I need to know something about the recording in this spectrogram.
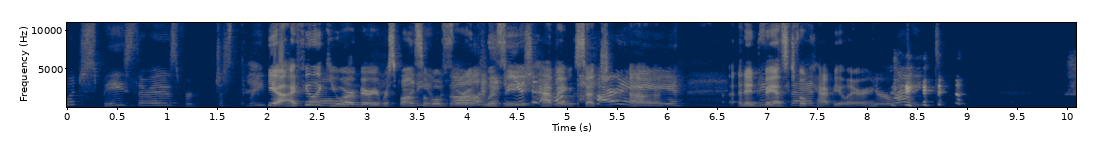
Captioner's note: laughter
